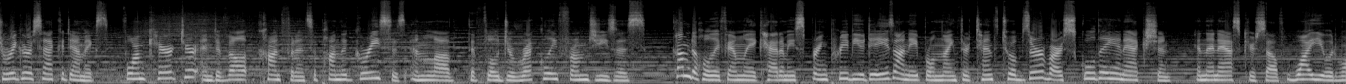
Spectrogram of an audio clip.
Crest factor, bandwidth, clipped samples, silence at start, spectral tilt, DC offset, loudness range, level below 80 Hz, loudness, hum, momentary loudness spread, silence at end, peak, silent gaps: 10 dB; over 20 kHz; under 0.1%; 0 s; -4.5 dB/octave; under 0.1%; 1 LU; -44 dBFS; -20 LUFS; none; 4 LU; 0 s; -10 dBFS; none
